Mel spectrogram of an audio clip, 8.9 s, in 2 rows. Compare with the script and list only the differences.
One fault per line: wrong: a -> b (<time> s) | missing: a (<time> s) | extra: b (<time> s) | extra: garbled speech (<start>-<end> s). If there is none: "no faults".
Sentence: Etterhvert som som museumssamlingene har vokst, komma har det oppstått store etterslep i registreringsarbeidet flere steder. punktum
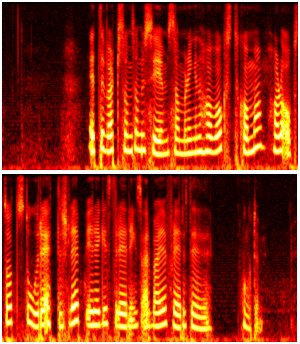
no faults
